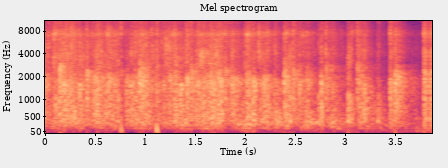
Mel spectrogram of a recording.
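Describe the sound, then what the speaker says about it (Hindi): An audience at an event honouring an MP breaks into loud, sustained applause to welcome a guest. Dense clapping from many hands fills the room without a break. "प्लीज जोरदार तालियों से पूरे साहब का स्वागत है।"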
